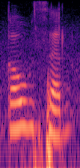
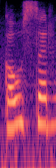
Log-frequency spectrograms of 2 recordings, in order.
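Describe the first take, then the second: First: The middle consonant is a th sound. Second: The middle consonant is a plain s sound. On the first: The speaker calls it right. "ज़बान होती है वो दो दाँतों के जो जॉज़ होते हैं वो बीच में आएंगी" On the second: The speaker calls it wrong. "कौसर नहीं"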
